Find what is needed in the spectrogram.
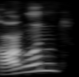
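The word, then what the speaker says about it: Coughlin: and and he I cogin cogin is that how you pronounce it cogin yeah Kevin Cy corrected us on an airing last like a few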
